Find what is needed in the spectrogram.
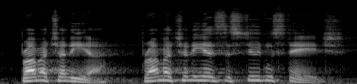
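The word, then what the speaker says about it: ब्रह्मचर्य: The first stage is brahmacharya. Now that I pronounced it wrong, I'll never pronounce it right. Brahmacharya.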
